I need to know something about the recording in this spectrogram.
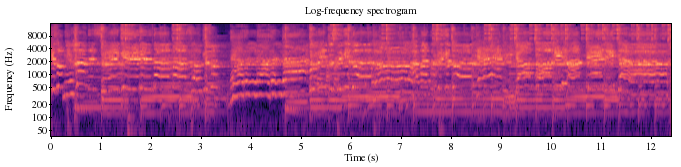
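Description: A woman singing a pop song over acoustic guitar, in an acoustic cover. The guitar drops out briefly about four seconds in while the voice holds a note.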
